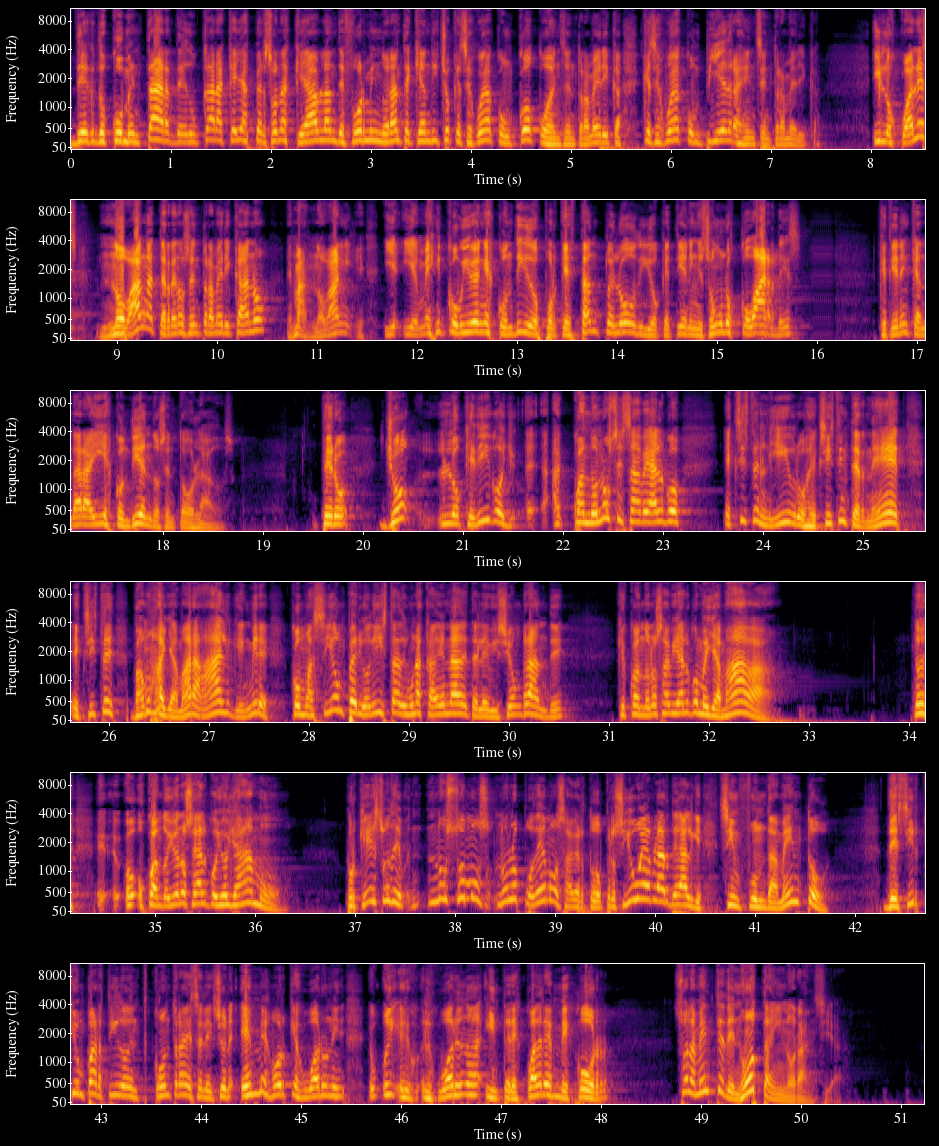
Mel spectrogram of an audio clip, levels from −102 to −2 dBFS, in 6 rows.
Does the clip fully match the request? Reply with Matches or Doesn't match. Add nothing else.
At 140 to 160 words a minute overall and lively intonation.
Doesn't match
